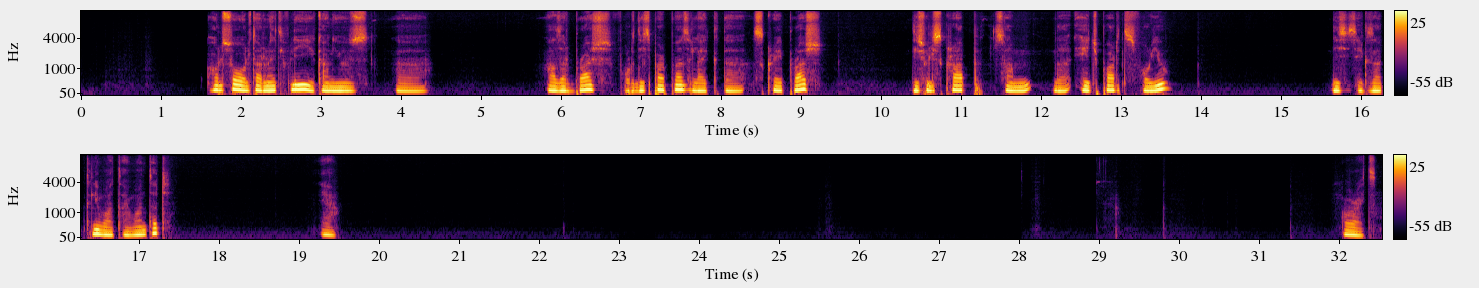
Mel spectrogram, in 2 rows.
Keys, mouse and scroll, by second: 7.7 click, 8.3-9.2 scroll up 1, 9.2-12.3 drag, 16.0-17.1 middle drag, 17.1-20.2 drag, 23.1-23.5 scroll down 1, 23.5-25.8 middle drag, 25.8-28.9 drag, 32.1-32.5 scroll down 1.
